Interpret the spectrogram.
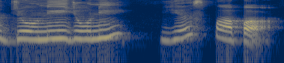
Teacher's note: यस पापा जब हमने धीरे बोला है ना, तो यहाँ पे हमारा स्ट्रेस कम लगा है, और जोनी जोनी के ऊपर हमारा स्ट्रेस ज़्यादा लगा है।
